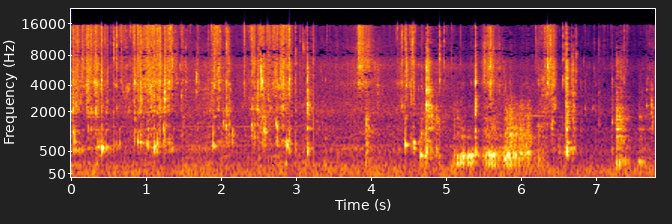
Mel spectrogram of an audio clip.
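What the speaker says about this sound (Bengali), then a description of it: "আর এদিকে কিন্তু আমি চালটা ধুয়ে রেখেছিলাম, এবার দিয়ে দেব।" Washed rice is tipped into a pot of water on a clay stove, giving a run of irregular wet drips, splashes and pattering, with a few louder splashy bursts partway through and no talking.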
